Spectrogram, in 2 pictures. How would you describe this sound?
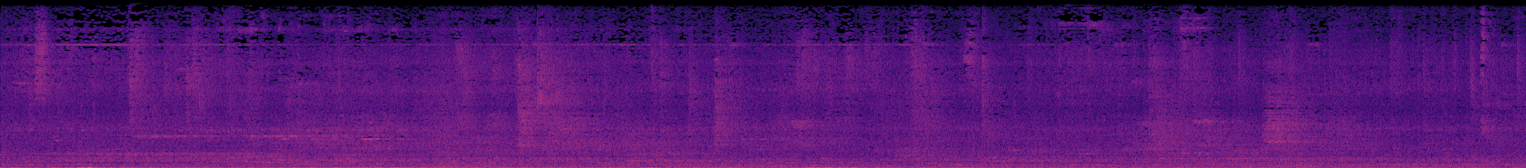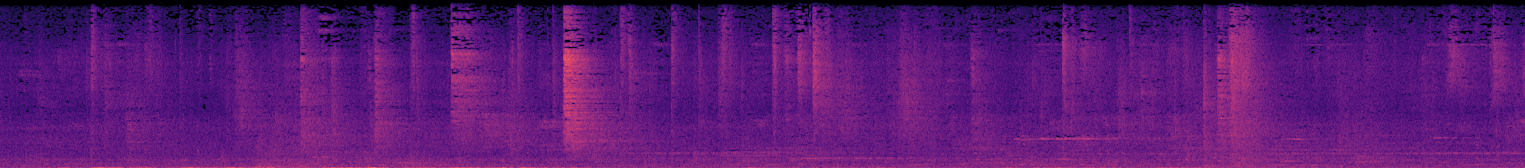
Recorded in Lisbon.
city, metrostation, noise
